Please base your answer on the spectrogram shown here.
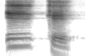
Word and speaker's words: Ike: It sounds Ike. Ike. Ike. That is Elu Allah.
